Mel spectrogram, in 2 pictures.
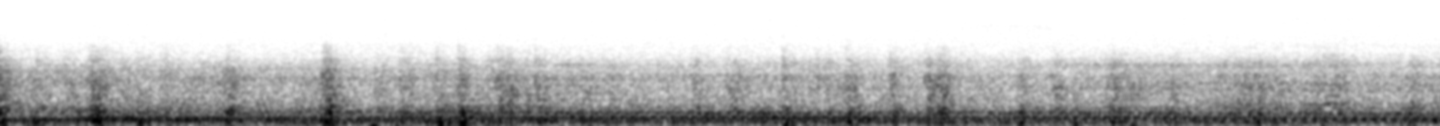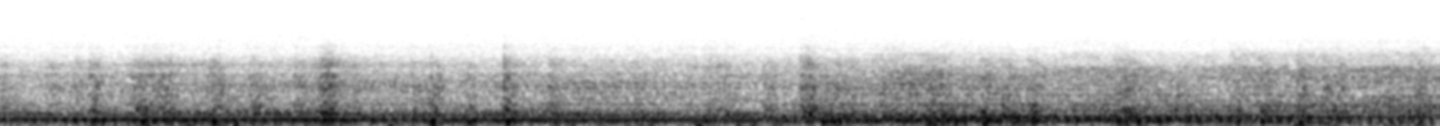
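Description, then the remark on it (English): A light observation airplane drones overhead, its low, steady engine hum holding at a constant level throughout, with a faint rumbling texture and no voices. “There's a light observation airplane up above us.”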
